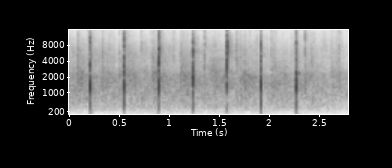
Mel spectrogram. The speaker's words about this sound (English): Come on, let's give the Lord one more hand clap if you wouldn't mind, please.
